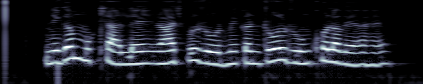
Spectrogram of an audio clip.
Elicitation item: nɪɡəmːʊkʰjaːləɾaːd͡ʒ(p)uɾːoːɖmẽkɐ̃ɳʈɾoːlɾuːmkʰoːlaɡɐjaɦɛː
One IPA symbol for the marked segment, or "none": p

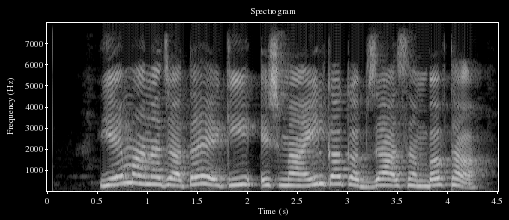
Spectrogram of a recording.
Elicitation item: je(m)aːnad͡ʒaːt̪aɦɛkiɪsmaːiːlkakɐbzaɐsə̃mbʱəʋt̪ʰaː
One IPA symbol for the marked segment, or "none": m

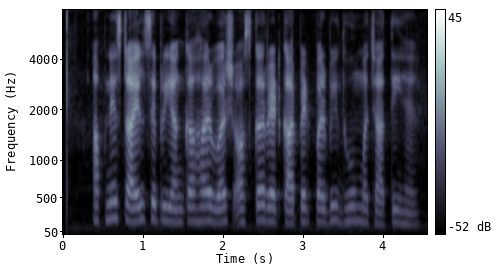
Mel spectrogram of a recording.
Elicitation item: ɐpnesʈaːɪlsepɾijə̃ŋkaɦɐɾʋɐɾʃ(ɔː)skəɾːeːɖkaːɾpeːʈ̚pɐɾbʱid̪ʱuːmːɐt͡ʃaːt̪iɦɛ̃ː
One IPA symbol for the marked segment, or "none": ɔː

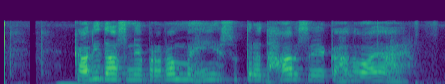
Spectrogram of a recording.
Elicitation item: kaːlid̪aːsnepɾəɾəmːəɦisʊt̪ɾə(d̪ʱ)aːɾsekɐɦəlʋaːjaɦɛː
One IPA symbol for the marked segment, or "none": d̪ʱ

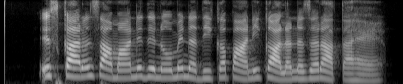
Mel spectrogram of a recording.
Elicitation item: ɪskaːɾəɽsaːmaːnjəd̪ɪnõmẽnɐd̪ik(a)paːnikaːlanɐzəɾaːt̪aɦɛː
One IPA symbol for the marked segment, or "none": a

